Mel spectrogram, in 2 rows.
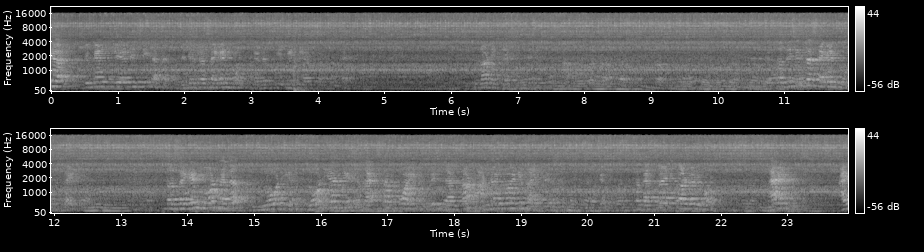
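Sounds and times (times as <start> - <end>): man talking: 0.0 - 4.6, 6.3 - 23.9
electric motor humming: 0.0 - 23.9.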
